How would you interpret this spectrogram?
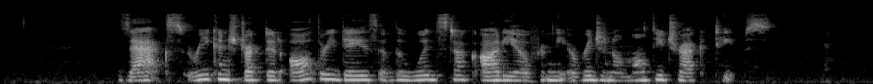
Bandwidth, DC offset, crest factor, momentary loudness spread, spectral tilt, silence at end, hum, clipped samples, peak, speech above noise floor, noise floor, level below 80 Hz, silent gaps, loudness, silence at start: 11.5 kHz; under 0.1%; 22 dB; 11 LU; -4.5 dB/octave; 1.05 s; none; under 0.1%; -4 dBFS; 37 dB; -61 dBFS; -62 dBFS; none; -24 LUFS; 1.2 s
